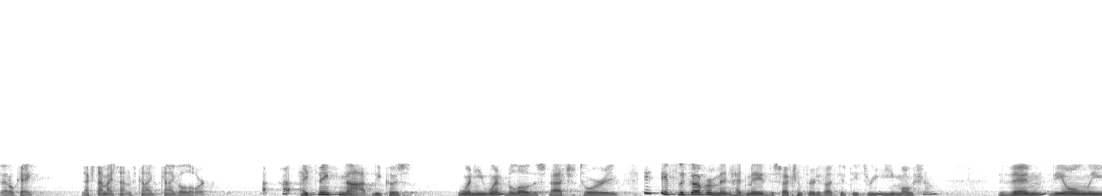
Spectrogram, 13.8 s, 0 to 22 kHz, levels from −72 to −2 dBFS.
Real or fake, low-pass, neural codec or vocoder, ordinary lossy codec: fake; 3.6 kHz; codec, 16 kHz, 8 kbps, FunCodec, trained on LibriTTS, 25 frames a second; MP3, 24 kbps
